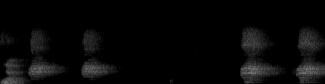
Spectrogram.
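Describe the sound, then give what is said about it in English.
A bird calls loudly and close by with harsh, raspy caws: three in quick succession, a pause of about two seconds, then two more. “I agree with the bird too.”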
